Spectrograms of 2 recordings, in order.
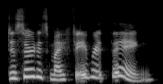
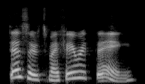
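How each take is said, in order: First: The stress is on the second syllable. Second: The stress is on the first syllable. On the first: The favorite thing is a sweet treat. "a tasty treat" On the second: The favorite thing is a barren landscape. "if you put the stress in a different part of the word"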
